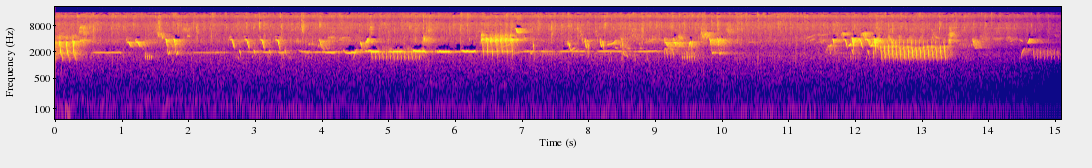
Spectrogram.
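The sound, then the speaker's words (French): A nightingale in Montpérou sings alone in varied phrases of clear whistles, rapid chirps and a long sustained note, over a faint steady background hiss. “Écoutez pendant quelques secondes le chant d'un rossignol.”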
